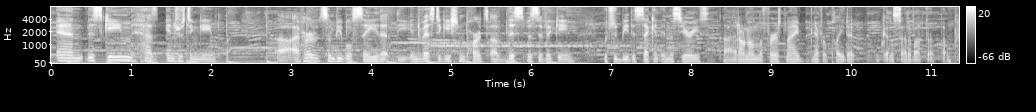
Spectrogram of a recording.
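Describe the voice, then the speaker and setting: A man's voice: fairly low pitch, fast talker, over music. A man giving a casual video game review, recorded under a blanket with pillows behind him, rambling and correcting himself with jokey asides. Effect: muffled, recorded under a blanket.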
